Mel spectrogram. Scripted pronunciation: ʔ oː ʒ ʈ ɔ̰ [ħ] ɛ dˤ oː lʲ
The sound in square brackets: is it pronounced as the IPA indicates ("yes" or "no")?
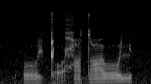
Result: yes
